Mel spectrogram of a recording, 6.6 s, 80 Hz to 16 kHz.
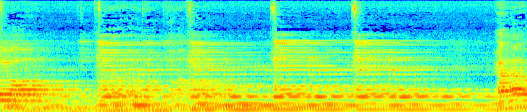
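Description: Peavey Raptor Plus electric guitar played through a Roland Cube-40GX amplifier, a chord struck about once a second and each left to ring.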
